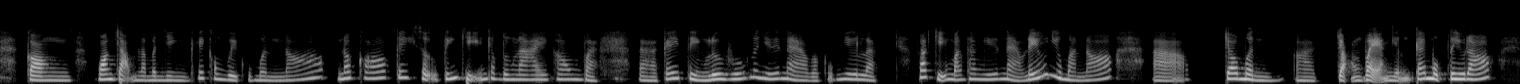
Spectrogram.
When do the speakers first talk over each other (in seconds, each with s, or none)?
none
